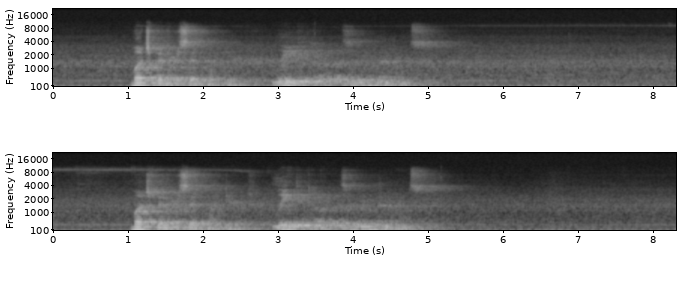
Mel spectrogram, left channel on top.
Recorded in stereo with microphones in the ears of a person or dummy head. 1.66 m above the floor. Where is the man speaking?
30° left (ahead or behind), 0.9 m; by 5.0 s 85° right, 1.9 m.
